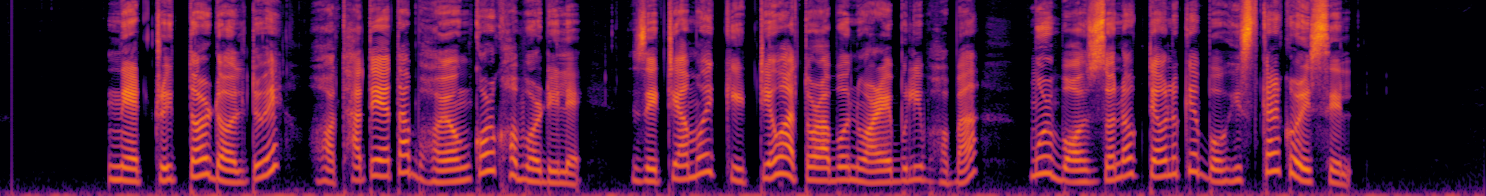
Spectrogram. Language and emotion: Assamese, surprised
